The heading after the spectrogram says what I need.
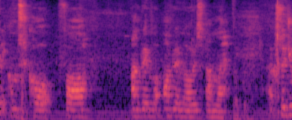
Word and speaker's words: Andre Moura: Andre Moura, am I pronouncing that name right? Yeah, correct.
